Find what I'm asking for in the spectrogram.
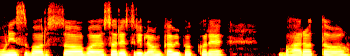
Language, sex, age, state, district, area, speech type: Odia, female, 18-30, Odisha, Mayurbhanj, rural, spontaneous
